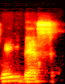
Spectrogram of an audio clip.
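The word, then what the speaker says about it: Jay Bess: so please welcome to the show today mr j best now am i pronouncing it right perfect okay now how do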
